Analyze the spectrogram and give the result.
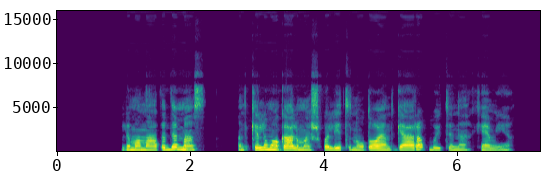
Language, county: Lithuanian, Kaunas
